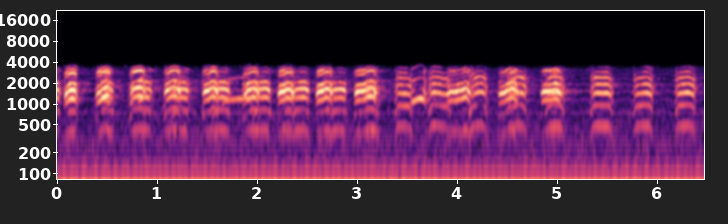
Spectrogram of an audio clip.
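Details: White-bellied sea eagle at a Sydney nest, Australia, on 5 October 2023 at 07:45: rapid honking notes giving way to slower, evenly spaced arched honks near the end, with a hum of background noise.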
